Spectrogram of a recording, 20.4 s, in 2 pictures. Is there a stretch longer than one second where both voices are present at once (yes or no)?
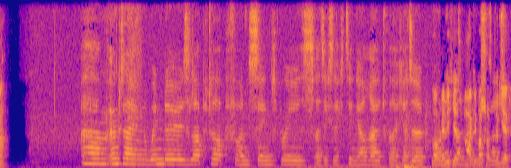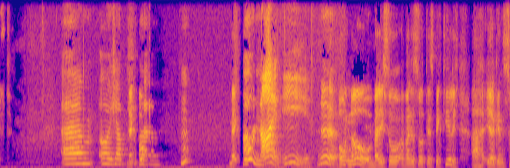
yes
